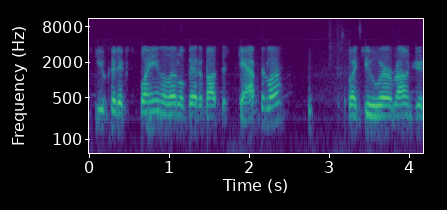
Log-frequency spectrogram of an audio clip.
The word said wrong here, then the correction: scapular: is that, did I pronounce it right? – Yep, yes. Scapular. Yep.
